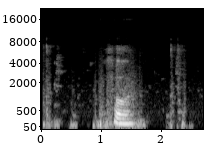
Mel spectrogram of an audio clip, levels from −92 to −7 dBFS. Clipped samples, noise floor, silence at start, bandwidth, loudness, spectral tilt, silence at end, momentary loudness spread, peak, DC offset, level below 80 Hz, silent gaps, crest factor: under 0.1%; -48 dBFS; 0.05 s; 7.6 kHz; -21 LUFS; -8.5 dB/octave; 0.3 s; 26 LU; -4 dBFS; under 0.1%; -46 dBFS; none; 22 dB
